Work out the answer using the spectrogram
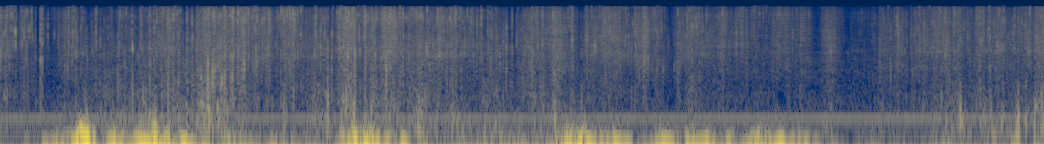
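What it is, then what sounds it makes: Plastic air cushion packing pillows being squeezed. Hands knead and squeeze a cluster of inflated, hollow, clear polyethylene air-cushion packing pillows with green print. The result is continuous bright crinkling and crunching with dense small crackles, plus a steady low hum underneath.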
